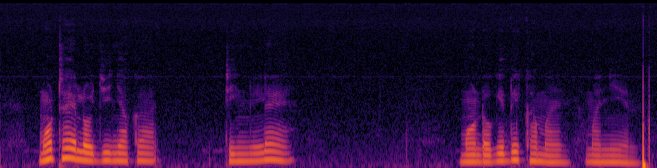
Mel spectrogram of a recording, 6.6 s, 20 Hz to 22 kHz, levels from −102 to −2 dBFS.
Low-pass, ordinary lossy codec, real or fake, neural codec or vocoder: none; none; real; none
